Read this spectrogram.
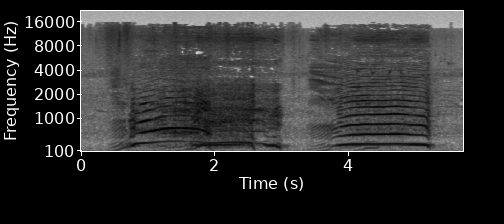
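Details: Aussie Red dairy cows waiting to be milked, December 2012: two loud moos, the first wavering and about two seconds long, the second steadier after a short pause.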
